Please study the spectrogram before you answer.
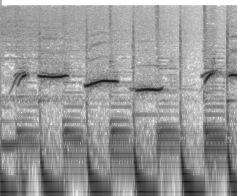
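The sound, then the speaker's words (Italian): Whistling of a tune: loud held notes with gliding pitch, forming a short melody of several tones, with no talk. “Che poi è difficile essere intonati col fischio.”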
